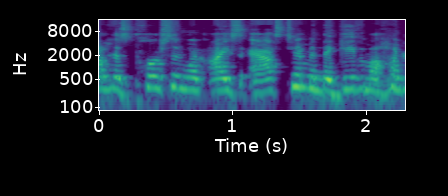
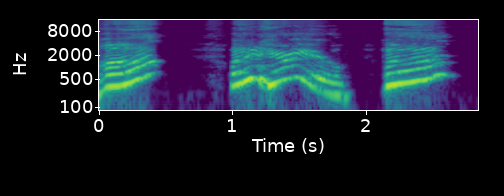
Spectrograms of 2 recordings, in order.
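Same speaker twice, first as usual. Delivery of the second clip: very loud, derisive, swooping, pitched-up, playing-dumb mocking voice; 7 semitones higher, 10 dB louder than usual. Retelling the other speaker's reply in a mocking imitation of them. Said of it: "And you're like".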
